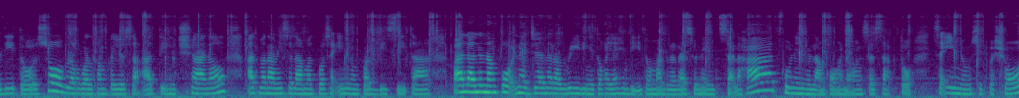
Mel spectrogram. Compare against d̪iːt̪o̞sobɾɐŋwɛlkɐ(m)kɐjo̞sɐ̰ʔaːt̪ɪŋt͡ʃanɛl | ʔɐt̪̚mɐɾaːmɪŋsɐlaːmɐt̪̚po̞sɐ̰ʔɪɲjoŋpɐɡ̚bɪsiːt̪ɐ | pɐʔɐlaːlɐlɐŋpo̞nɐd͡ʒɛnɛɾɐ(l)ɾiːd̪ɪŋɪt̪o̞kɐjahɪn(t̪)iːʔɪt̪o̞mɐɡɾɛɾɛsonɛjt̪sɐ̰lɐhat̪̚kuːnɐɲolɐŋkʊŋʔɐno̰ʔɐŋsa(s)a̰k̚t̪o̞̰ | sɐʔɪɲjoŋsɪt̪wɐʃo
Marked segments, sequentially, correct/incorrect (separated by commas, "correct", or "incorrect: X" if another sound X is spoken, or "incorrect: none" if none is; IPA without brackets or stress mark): correct, correct, incorrect: d̪, correct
